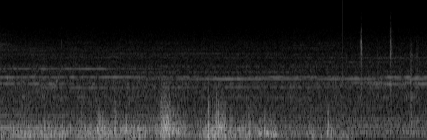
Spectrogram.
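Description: A small motorcycle's engine running at low speed, with rumbling wind noise on the microphone that swells twice in the middle.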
